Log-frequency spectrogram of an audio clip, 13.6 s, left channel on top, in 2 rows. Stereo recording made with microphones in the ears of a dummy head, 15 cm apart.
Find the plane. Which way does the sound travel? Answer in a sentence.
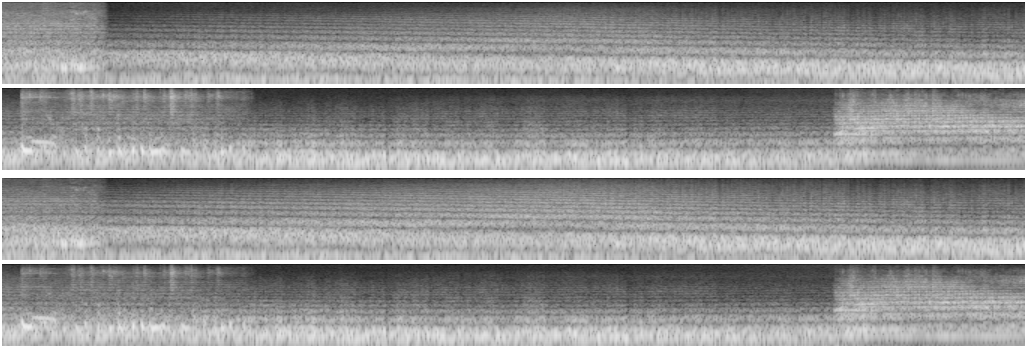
You can hear the plane travel towards the left.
